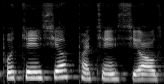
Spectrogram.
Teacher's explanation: Yazılış deyiş arasında 2 fərqli məqam var. Bəli, o A'ya keçdi. İ, A'nın arasında Y samiti artırıldı. Səs düşümü yox, əksinə səs artımı müşahidə olunur.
